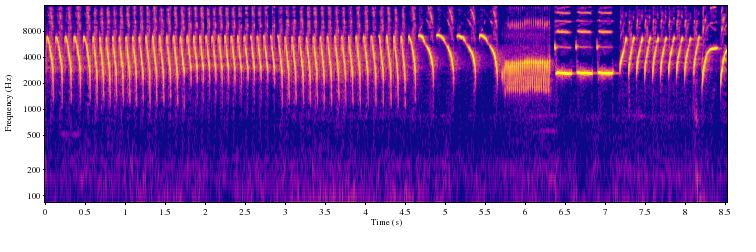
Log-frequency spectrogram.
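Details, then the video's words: Canary master song used to make kept canaries answer and sing: a long rapid trill of high descending notes, then slower sweeping notes, a harsh buzzy burst and bright piping tones before the trill resumes. "Suara masteran burung kenari"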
